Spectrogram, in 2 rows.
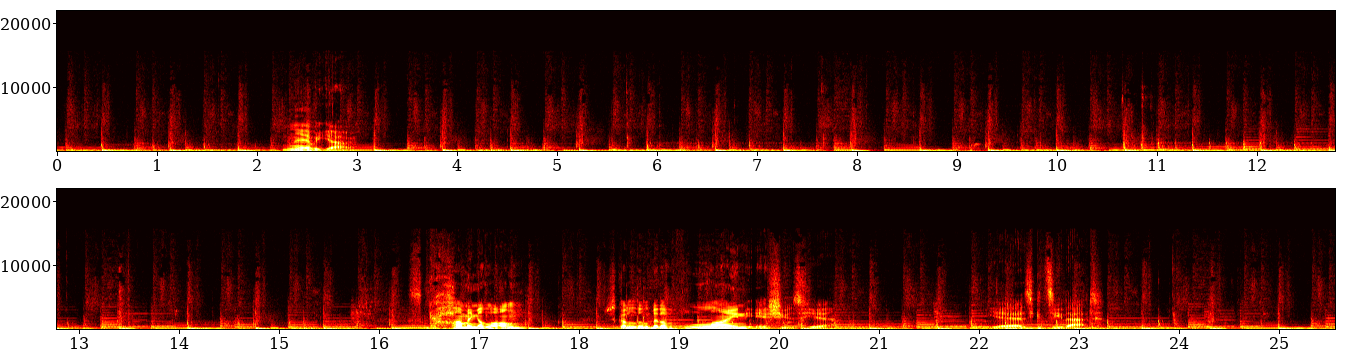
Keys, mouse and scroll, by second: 1.9 scroll down 2, 3.7-4.5 scroll down 2, 4.5 click, 6.6 click, 7.1-8.0 scroll up 2, 8.0 shift+click, 13.0 scroll down 2, 13.3 Tab, 13.7-16.7 middle drag, 19.0-19.5 scroll up 3, 19.5-25.5 shift+middle drag.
